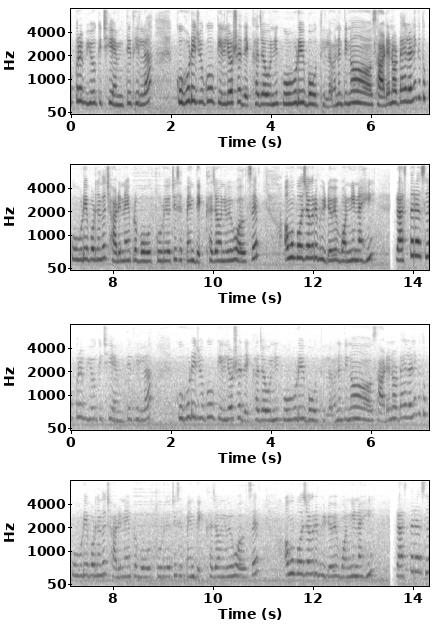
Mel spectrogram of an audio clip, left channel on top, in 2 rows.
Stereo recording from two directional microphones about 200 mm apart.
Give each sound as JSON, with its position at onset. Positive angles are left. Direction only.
{"t": 0.1, "sound": "a woman's voice", "side_deg": 45}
